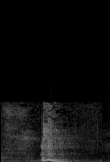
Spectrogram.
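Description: A single short, harsh cough with a voiced, falling tail, close to a throat clear, against quiet room noise.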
